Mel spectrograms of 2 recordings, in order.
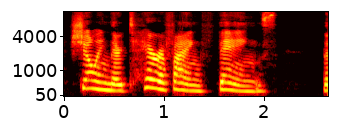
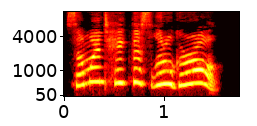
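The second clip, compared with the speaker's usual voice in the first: high, loud call after them; 13 semitones higher, 7 dB louder than usual. Acted. Arella calling to the fleeing women, loud high call. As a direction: shout across to get their attention.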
